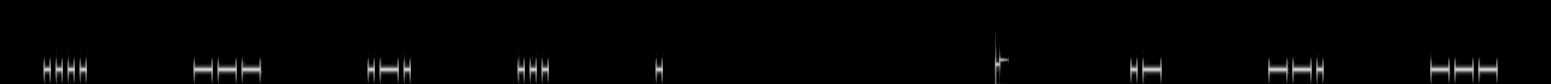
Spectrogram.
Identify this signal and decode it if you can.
Morse code, heard as a keyed tone, about 20 wpm, spaced as for 7 wpm, 700 Hz. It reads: HORSE AGO
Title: 6x Character Spacing - Top 500 Words - 20wpm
